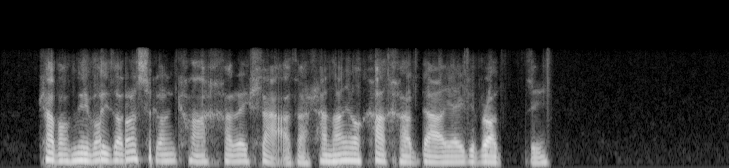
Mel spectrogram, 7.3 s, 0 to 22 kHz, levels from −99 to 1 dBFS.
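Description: A speech recording carried over the AMR wideband (HD Voice) codec, with plainly audible damage: the voice sounds rough and raspy, which fits one of AMR-WB's lowest modes, around 8.85 kbit/s. Its pulse-excited vocal tract model captures too little detail at that rate. The spectrum stops at 7.6 kHz. Chunks out of order occur at 1.0 to 1.5 s and 5.0 to 5.5 s: a 250 ms segment plays one chunk late, after the one that should follow it. Each spot is a brief jumbled stretch.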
